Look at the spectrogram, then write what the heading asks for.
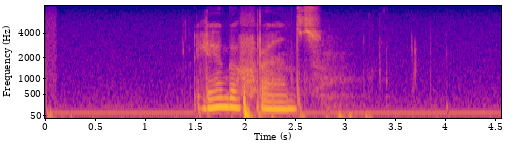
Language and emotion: Russian, neutral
